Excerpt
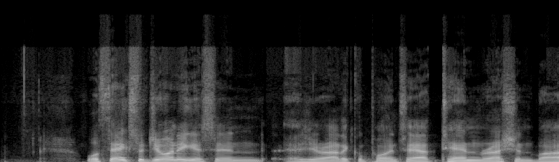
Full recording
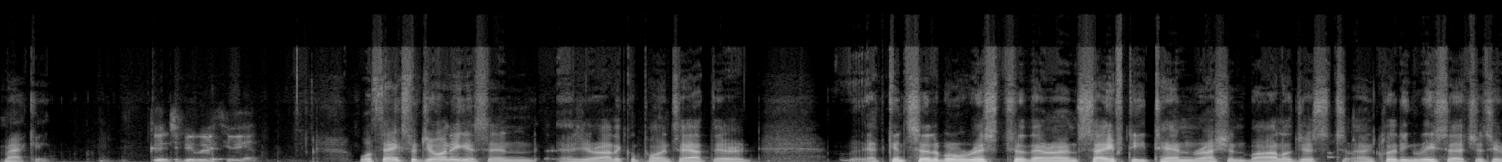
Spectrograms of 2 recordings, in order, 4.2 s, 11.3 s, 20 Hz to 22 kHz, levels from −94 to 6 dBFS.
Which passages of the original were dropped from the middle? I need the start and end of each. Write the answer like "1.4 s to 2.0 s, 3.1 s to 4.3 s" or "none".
5.3 s to 8.6 s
